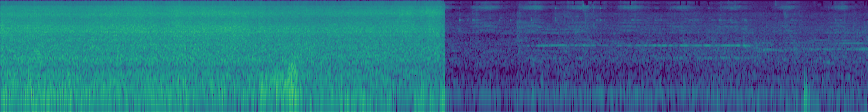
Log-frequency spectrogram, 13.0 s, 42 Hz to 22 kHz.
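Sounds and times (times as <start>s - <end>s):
ocean surf washing on beach: 0.0s - 6.7s
wind buffeting microphone: 0.0s - 6.7s.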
